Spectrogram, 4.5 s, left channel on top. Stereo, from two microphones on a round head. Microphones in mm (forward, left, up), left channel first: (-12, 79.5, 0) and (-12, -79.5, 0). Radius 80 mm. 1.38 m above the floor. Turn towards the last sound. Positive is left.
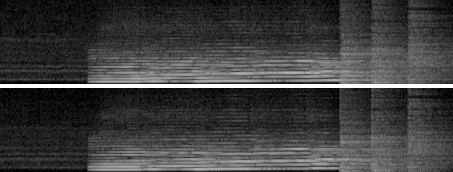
turn(degrees=-30)  # may be behind; listen again after turning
